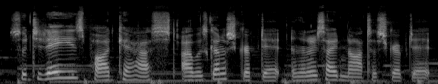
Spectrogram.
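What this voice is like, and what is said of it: Cracky, stuffy voice with a cold. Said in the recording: “apologize for my voice. It's going to be cracky and stuffy and weird sounding because I am just getting over slash getting into a cold”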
